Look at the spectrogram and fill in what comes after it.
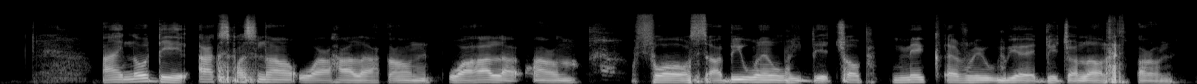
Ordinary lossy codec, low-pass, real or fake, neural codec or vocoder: none; 10.8 kHz; fake; codec, 24 kHz, 1 kbps, SNAC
